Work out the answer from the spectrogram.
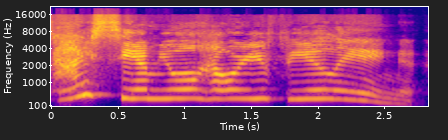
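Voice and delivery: loud, high, gushing hello; excited greeting. Real, not acted. Host spotting a viewer, loud excited greeting. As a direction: break into a high, loud welcome.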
